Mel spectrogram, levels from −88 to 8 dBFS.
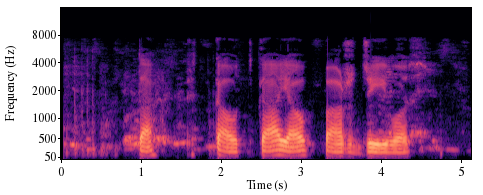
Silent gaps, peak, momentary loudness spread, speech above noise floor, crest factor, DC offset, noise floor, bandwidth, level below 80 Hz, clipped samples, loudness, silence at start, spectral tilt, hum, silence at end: none; 0 dBFS; 21 LU; 26 dB; 16 dB; under 0.1%; -39 dBFS; 7.6 kHz; -56 dBFS; under 0.1%; -14 LUFS; 0.05 s; -7 dB/octave; none; 0.45 s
